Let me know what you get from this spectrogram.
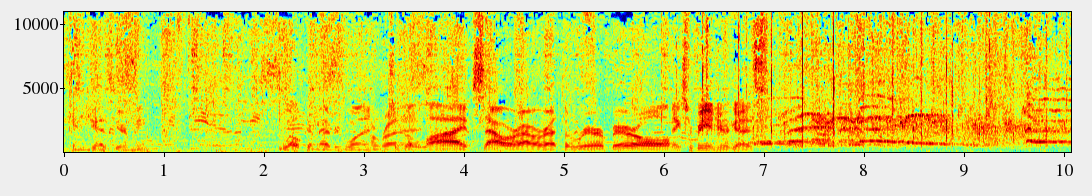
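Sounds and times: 
speech: 0.1s - 1.2s, 2.2s - 7.3s
loud audience applause: 6.4s - 10.0s.

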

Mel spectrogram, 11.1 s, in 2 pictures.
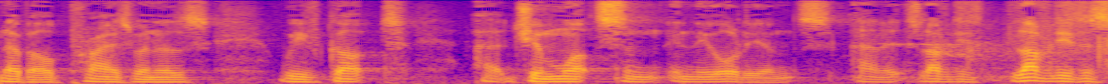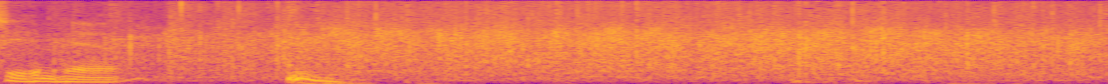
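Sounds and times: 
speech: 0.0s - 7.4s
audience applause: 4.7s - 11.0s.

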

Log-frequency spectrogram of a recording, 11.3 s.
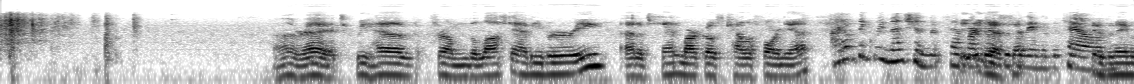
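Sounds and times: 
paper bag rustling as a beer is pulled out: 0.0s - 1.3s
speech: 2.8s - 11.3s.

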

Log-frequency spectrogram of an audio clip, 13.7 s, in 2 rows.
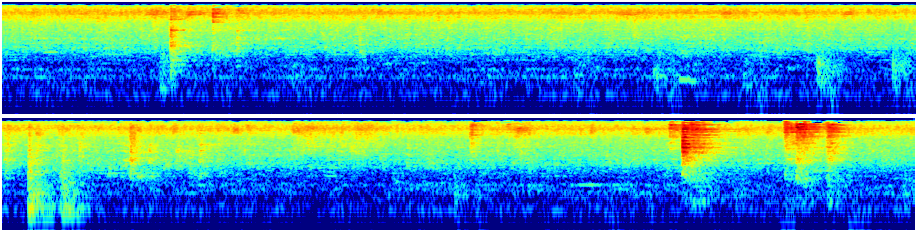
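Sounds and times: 
water flowing from a running tap: 0.0s - 13.6s
crockery clinking: 1.1s - 2.1s, 6.8s - 8.7s, 11.8s - 13.6s.

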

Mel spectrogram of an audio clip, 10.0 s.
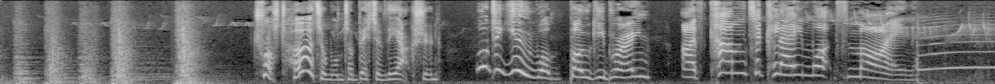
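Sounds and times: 
hammering on a door: 0.4s - 2.2s
speech: 2.6s - 9.3s.

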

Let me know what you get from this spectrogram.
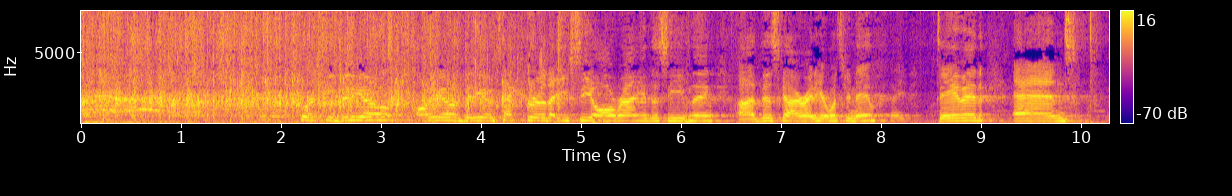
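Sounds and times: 
audience applause: 0.0s - 5.1s
speech: 2.2s - 10.2s.

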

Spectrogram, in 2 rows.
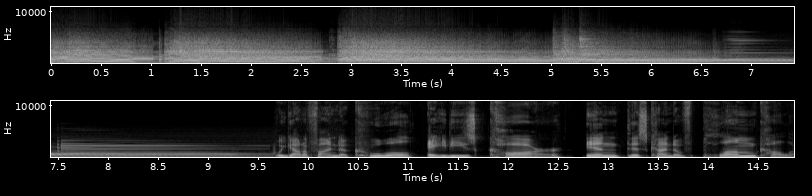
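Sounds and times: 
1983 Gibson Futura distorted electric guitar strumming chords: 0.0s - 9.7s
speech: 9.7s - 14.8s.

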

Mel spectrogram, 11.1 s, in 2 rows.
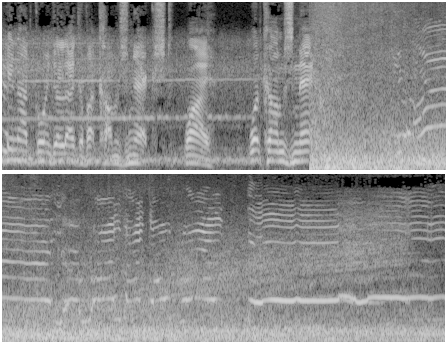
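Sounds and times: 
speech: 0.0s - 4.2s, 4.9s - 5.4s
sustained high-pitched whine: 0.0s - 11.0s
space shuttle roaring off into space: 3.8s - 11.0s.

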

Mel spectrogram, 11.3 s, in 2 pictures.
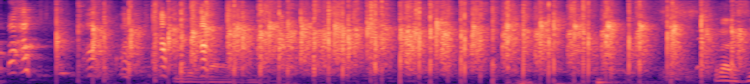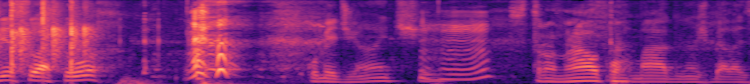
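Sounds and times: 
laughter: 0.0s - 2.3s, 6.2s - 7.6s
crowd applauding: 0.0s - 6.5s
speech: 5.4s - 7.4s, 8.0s - 11.2s.

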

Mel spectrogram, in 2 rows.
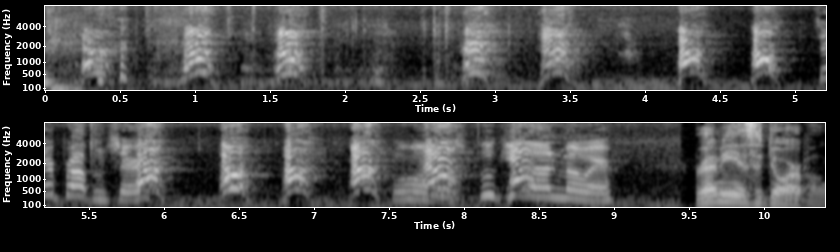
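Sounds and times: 
corgi barking in short sharp yaps: 0.2s - 1.9s, 2.8s - 5.0s, 5.8s - 8.6s
speech: 5.5s - 6.1s, 7.5s - 10.4s.

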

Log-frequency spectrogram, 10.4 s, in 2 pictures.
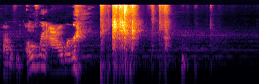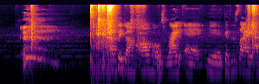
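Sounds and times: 
speech: 0.1s - 1.8s, 7.6s - 10.3s
tarot cards being shuffled: 2.0s - 4.3s, 7.0s - 8.1s.

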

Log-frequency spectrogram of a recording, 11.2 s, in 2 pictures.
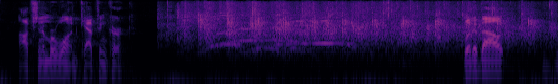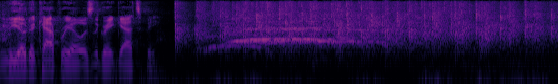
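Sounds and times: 
speech: 0.2s - 1.8s, 4.6s - 7.2s
audience clapping: 1.6s - 6.0s, 7.3s - 11.1s.

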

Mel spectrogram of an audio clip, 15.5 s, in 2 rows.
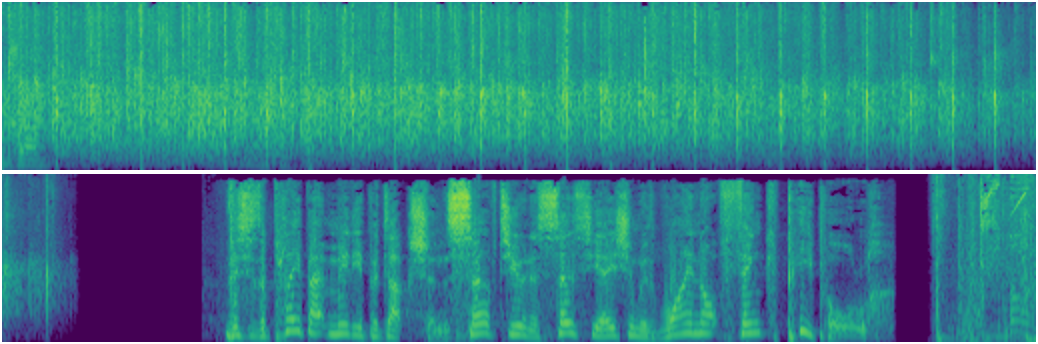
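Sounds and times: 
audience applause: 0.0s - 8.3s
speech: 9.5s - 14.4s.

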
